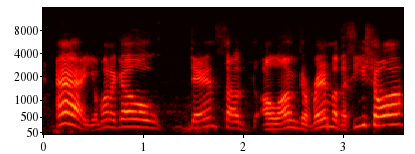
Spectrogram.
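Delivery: put-on heavy fifties dockside old Hollywood movie accent. Explaining an old movie accent to a listener, giving an example: Humphrey Bogart movie accent. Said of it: "the century man or the bicentennial accent".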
